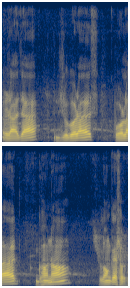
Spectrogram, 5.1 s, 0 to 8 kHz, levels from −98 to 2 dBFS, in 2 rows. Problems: constant background noise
